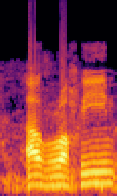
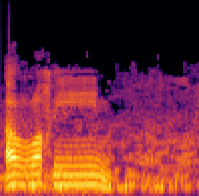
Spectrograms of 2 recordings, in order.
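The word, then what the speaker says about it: الرحيم: Ar-Rahim, shadda sur le ra, et le ha, on prolonge. Ar-Rahim.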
